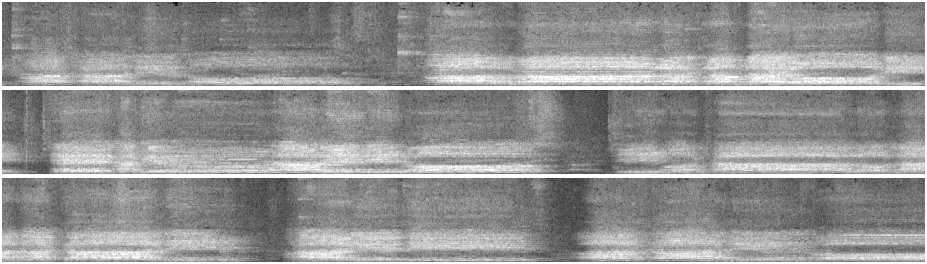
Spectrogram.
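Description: Welsh male voice choir singing together, in long phrases broken by short pauses every few seconds.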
